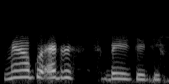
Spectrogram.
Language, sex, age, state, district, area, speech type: Urdu, female, 30-45, Jammu and Kashmir, Srinagar, urban, conversation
